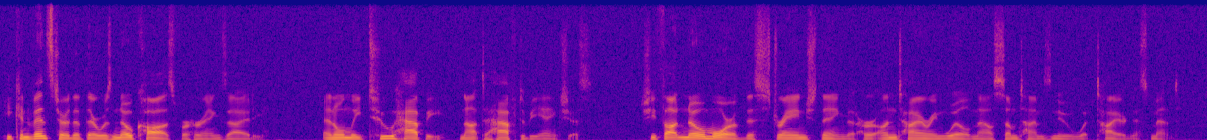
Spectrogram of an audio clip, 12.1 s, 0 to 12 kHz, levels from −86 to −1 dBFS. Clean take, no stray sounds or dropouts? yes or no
yes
